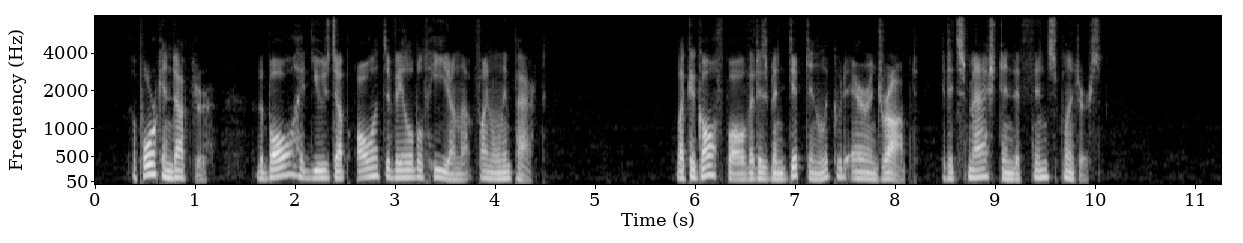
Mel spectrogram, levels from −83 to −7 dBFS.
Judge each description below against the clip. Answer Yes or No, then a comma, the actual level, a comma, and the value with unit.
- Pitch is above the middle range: No, low, 120 Hz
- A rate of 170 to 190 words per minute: Yes, average, 180 wpm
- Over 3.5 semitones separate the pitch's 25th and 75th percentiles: Yes, average, 4.1 semitones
